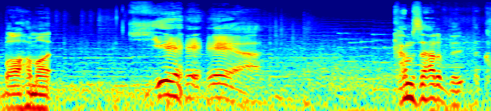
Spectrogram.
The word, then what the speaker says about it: Bahamut: I'm sure I'm annoying some people the way I'm pronouncing Bahamut. I think it's supposed to be Bahamut. I've always said Bahamut.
